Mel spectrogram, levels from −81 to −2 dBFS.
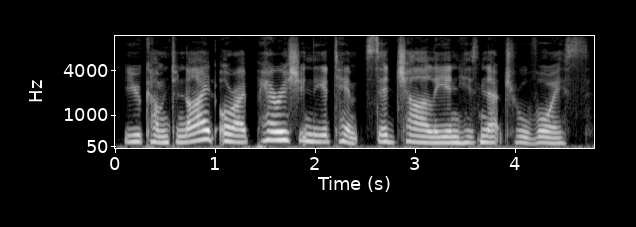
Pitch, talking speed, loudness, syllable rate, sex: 195 Hz, 200 wpm, -18 LUFS, 5.0 syllables/s, female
